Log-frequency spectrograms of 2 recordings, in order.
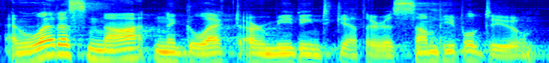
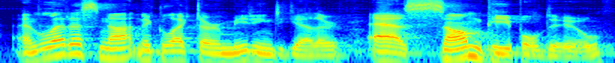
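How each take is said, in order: First: It is read in a plain, neutral tone. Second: It is read with pointed, sarcastic emphasis.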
